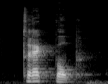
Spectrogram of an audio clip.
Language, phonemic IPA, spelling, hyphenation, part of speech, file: Dutch, /ˈtrɛkpɔp/, trekpop, trek‧pop, noun, Nl-trekpop.ogg
- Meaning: jumping-jack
